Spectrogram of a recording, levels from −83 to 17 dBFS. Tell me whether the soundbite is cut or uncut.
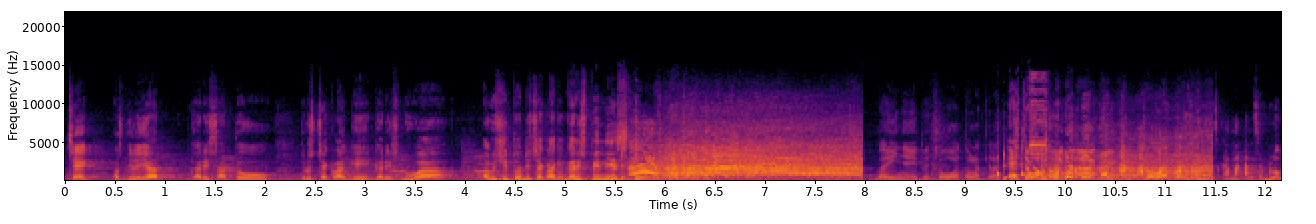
cut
